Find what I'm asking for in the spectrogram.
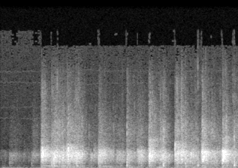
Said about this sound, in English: That's the most clapping for fasting we've ever heard.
